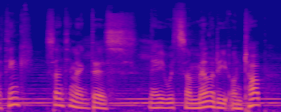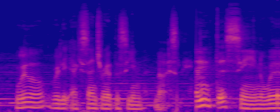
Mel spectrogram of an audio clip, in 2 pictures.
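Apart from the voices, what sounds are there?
No distinct noise like a dog, phone or traffic.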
